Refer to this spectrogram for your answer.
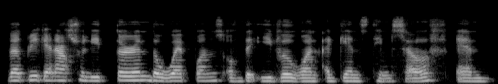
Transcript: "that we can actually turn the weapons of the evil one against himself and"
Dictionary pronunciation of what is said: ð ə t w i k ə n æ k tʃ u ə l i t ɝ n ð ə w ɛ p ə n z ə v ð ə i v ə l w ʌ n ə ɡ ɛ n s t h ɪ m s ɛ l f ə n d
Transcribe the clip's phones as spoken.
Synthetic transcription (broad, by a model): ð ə t w i k ə n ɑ k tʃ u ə l i t ɝ n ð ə w ɛ p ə n s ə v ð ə i v ə l w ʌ n ə ɡ ɛ n s t h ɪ m s ɛ l f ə n d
